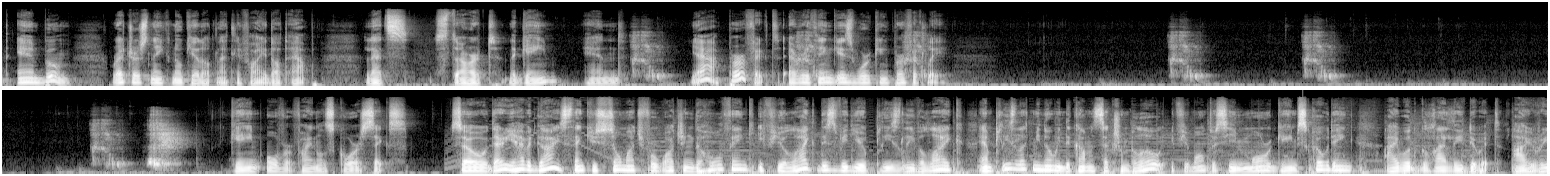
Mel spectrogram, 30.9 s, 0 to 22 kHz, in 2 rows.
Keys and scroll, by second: 6.0 Left, 6.6 Down, 7.0 Right, 7.8 Up, 7.9 Left, 8.4 Up, 9.0 Right, 9.4 Up, 10.4 Left, 11.0 Up, 11.7 Right, 12.0 Down, 12.7 Left, 13.2 Up, 13.5 Left, 14.0 Up, 14.4 Left, 16.0 Down, 16.2 Right, 16.4 Up, 16.6 Left.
